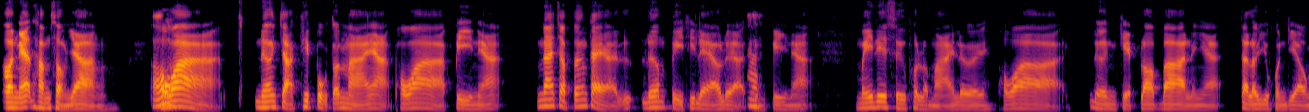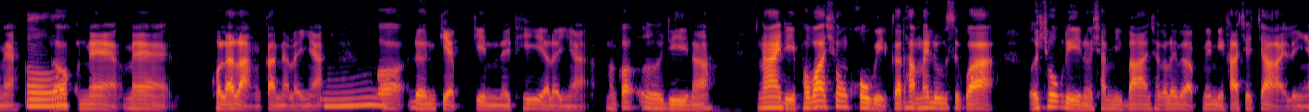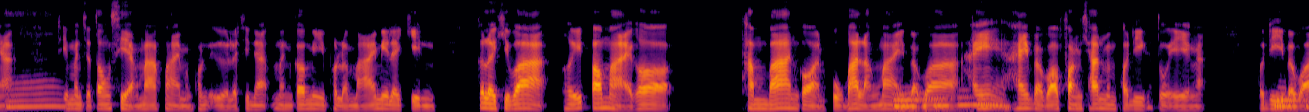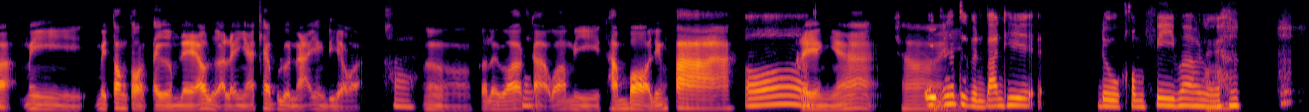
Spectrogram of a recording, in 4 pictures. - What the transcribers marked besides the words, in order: tsk; tapping; drawn out: "อืม"; other background noise; in English: "comfy"; chuckle
- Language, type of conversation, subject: Thai, unstructured, คุณคิดว่าเป้าหมายในชีวิตสำคัญกว่าความสุขไหม?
